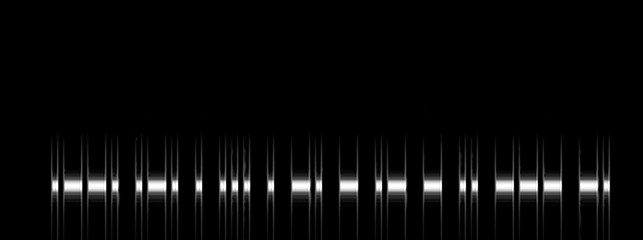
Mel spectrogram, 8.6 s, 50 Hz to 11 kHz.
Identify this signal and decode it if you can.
Morse code, heard as a keyed tone, about 15 wpm, 700 Hz. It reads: PRESENTATION
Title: Top 1501-1750 Words 15wpm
